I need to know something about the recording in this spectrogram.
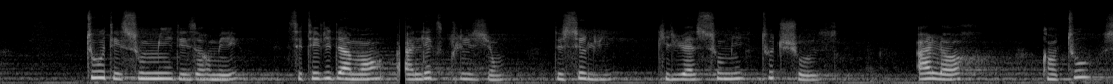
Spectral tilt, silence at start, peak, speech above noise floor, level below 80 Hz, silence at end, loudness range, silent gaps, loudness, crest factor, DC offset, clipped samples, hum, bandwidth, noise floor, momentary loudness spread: -5 dB/octave; 0 s; -8 dBFS; 23 dB; -52 dBFS; 0 s; 4 LU; none; -26 LUFS; 20 dB; under 0.1%; under 0.1%; none; 12.5 kHz; -48 dBFS; 21 LU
